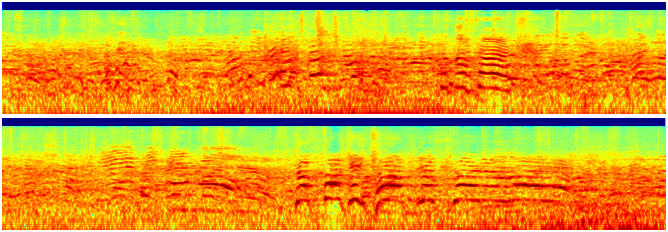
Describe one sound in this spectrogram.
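A crowd of people shout and talk loudly outdoors.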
